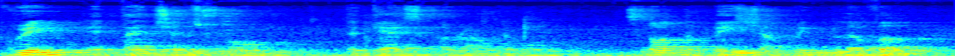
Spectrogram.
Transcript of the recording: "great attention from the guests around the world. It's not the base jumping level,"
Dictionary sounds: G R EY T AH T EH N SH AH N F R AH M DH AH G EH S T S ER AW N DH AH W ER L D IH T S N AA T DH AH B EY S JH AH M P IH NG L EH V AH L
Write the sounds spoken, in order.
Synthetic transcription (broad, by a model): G R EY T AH T EH N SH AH N F R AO M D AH G EH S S ER AW N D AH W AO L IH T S N AA T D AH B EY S SH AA P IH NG L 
